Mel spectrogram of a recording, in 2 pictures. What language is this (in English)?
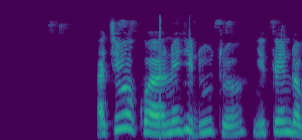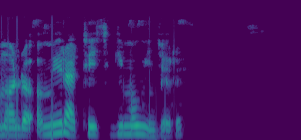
Luo (Kenya and Tanzania)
